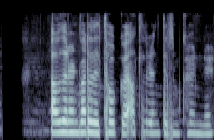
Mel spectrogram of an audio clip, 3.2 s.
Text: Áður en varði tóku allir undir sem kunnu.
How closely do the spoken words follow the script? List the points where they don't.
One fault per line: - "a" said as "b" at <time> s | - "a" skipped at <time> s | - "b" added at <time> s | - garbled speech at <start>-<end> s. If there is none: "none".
none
